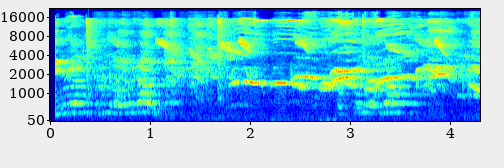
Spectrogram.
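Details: Caged Chinese hwamei kept for competition, placed facing a fighting bird, displaying with spread feathers: after a low harmonic opening, the song rises into loud, varied whistled phrases sliding between mid and high pitch.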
